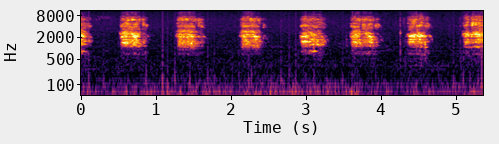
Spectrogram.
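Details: Hungry vulture nestling begging during feeding by its mother at the nest: a run of about eight raspy, scratchy cries, fairly evenly spaced, with a soft rumbling backdrop.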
